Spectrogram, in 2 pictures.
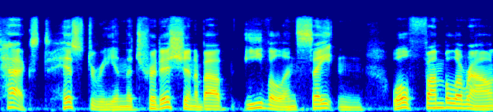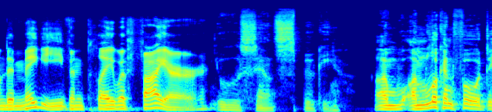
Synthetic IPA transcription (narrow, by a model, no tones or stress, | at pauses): tʰɛksthɪstɹiɨ̃nðɨtʰɹ̥ɨdɪʃɨ̃nəbaʊɾivl̩ˠə̃nseɪʔn̩ | wɪlˠfʌ̃mbl̩ˠə˞ãʊ̃ndɨ̃nmeɪbiivɨ̃npʰl̥eɪwɨð̥faɪə̰˞usã̰ʊ̃n̥spʉ̰kḭ | ʔãɪ̃mã̰ɪ̃mlʊkɪ̃ŋfɔɹwə˞d̚tɨ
